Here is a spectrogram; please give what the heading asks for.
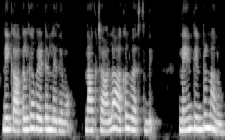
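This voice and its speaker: A woman voicing a young wife who pleads softly and tearfully. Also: high-pitched, steady tone, brisk, highs cut off. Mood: sulky.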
